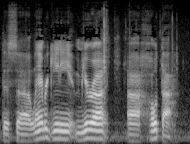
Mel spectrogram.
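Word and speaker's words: Jota: uh Lamborghini mura uh hot I guess is probably the correct pronunciation of it supposed to be the Spanish uh pronunciation for the letter j and I believe in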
